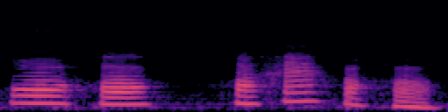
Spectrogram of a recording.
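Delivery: high ha ha hoots; the monkey answering back; monkey response. Pretend. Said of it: "And it responds".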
